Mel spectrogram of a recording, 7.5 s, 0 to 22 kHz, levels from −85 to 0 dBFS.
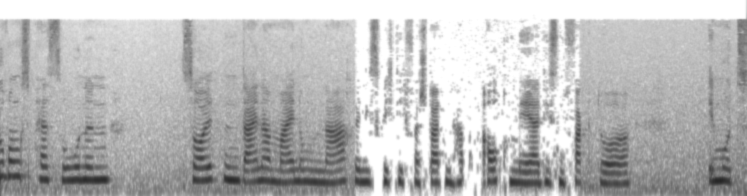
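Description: From 3.55 to 5.80 s, overdone noise removal leaves speech over a lowered, twinkling background, unlike the room noise, which sits about 15 dB below the speech.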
